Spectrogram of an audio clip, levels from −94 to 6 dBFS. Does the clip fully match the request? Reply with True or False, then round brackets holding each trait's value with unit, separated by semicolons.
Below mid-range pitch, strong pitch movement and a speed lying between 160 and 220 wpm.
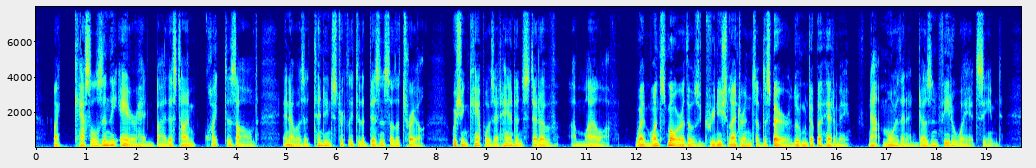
True (80 Hz; 5.8 semitones; 165 wpm)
